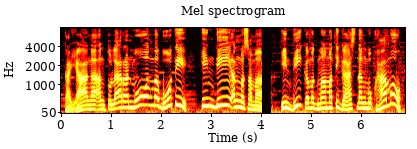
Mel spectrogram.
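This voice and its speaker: Male preacher, lively melodic delivery, admonishing and emphatic, music underneath. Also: high voice, a little slow. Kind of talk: religious exhortation with rhetorical questions and scripture quotes.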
